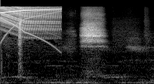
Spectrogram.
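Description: A shimmering, high-pitched sound effect of many gliding tones that sweep up and fall away, fading about a second in, followed by a short hiss.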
